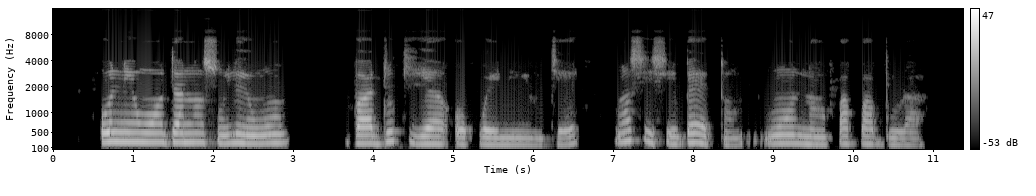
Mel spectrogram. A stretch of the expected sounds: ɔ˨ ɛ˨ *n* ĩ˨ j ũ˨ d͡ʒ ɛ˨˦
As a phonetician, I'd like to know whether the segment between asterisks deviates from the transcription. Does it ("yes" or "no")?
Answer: no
